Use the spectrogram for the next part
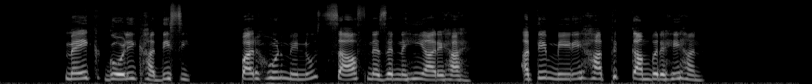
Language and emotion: Punjabi, fearful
